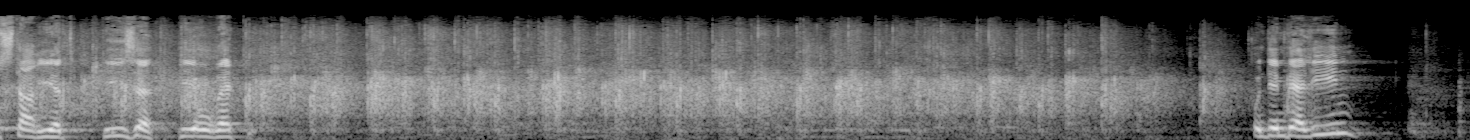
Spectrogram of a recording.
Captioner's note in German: Beifall SPD, Freie Demokraten und DIE LINKE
